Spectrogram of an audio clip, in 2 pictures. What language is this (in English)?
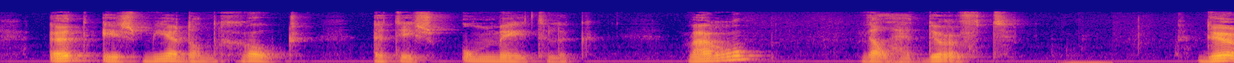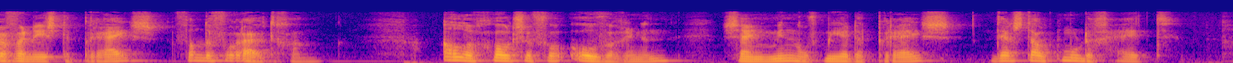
Dutch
